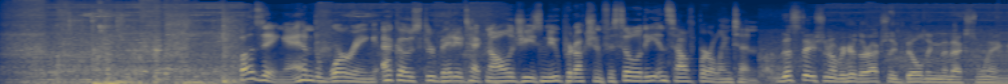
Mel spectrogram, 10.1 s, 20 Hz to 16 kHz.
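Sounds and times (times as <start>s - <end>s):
machinery buzzing and whirring: 0.0s - 5.4s, 7.6s - 10.0s.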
